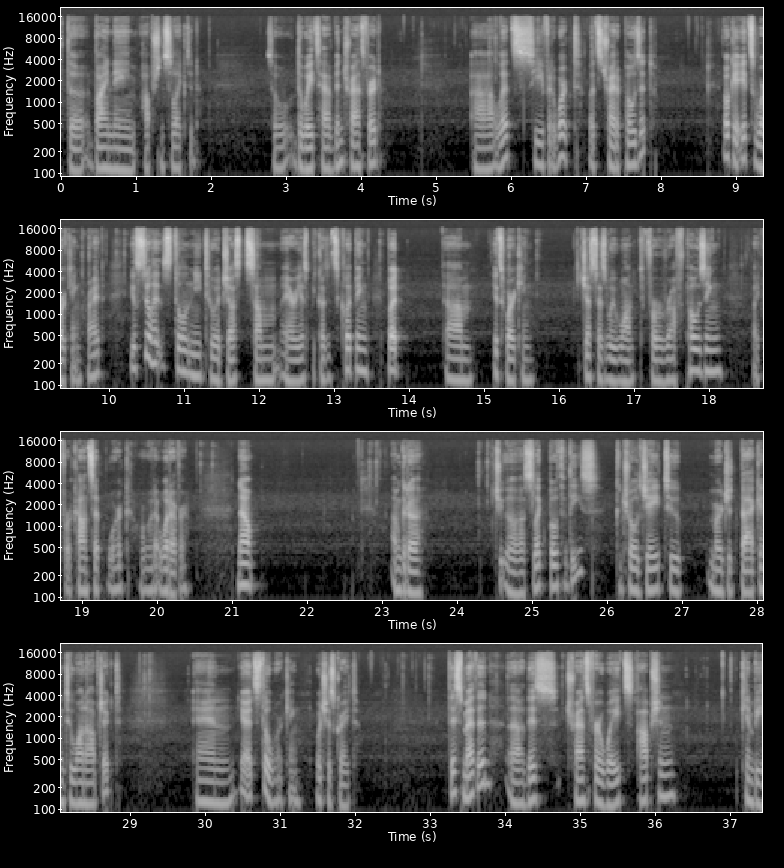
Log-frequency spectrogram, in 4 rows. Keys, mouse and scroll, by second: 3.8 ctrl+Tab, 4.9 alt+a, 6.2 click, 7.0 click, 7.4 ctrl+Tab, 8.0 g, 11.0 r, 12.2 g, 13.3 drag, 13.8 g, 15.5 ctrl+click, 16.0 ctrl+Tab, 16.4 shift+click, 20.0 ctrl+middle click, 20.5 middle click, 22.8 click, 24.3 shift+click, 26.5 ctrl+j, 28.5 alt+a, 29.1 click, 29.5 ctrl+Tab, 29.9 g, 31.5 click, 31.8 ctrl+scroll down 1, 31.9 ctrl+Tab, 32.6-33.0 shift+drag, 33.2 middle drag, 36.0-37.2 middle drag.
